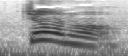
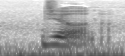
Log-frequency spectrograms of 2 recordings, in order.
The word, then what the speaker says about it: Gyllenhaal: Gyllenhaal. – Gyllenhaal.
